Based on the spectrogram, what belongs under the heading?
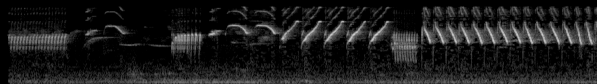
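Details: Canary singing a long continuous song meant to lure silent canaries into song: whistled notes, rising and falling sweeps, then rapid bright trills ending in a fast, steady, buzzy run of about four notes per second.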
